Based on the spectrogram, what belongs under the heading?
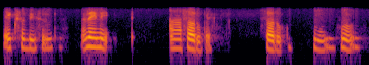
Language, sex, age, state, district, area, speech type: Hindi, female, 45-60, Madhya Pradesh, Betul, urban, conversation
